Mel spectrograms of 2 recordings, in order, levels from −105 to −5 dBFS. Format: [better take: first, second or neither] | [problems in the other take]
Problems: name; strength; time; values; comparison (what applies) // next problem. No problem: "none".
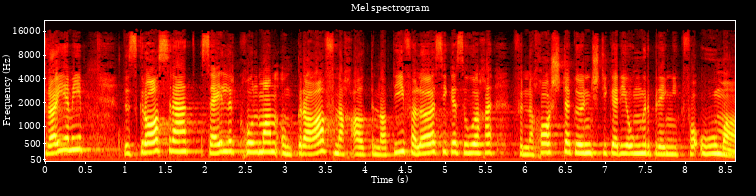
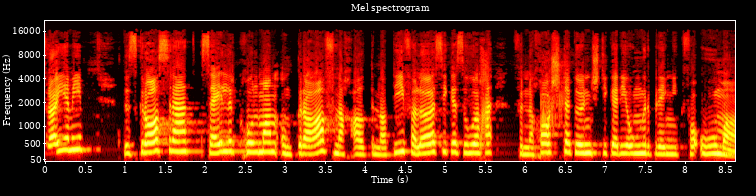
first | noise reduction (classical method spectral subtraction)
